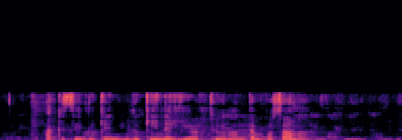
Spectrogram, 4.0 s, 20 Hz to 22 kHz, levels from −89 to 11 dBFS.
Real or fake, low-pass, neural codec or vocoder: fake; 7.2 kHz; codec, 16 kHz, 8 kbps, FreqCodec, smaller model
